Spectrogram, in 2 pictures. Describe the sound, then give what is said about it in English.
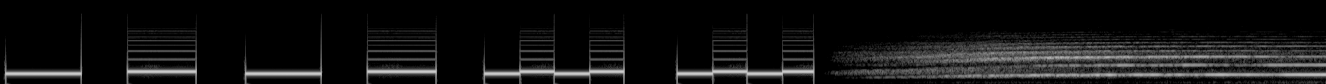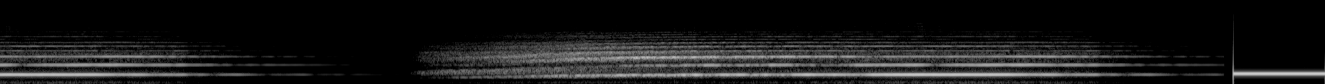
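An AMCON Level 1 alert: a loud electronic alert tone beeps in a rapid stuttering pattern for several seconds, then an air raid siren wails twice, each time rising, holding, and falling away, with no voices. “And that will also be accompanied by the air raid siren audio sound that you normally hear at the beginning of Radio Free Redoubt.”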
